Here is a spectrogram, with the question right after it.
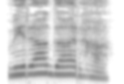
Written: ವಿರಾಗಾರ್ಹ

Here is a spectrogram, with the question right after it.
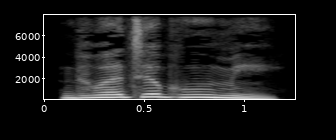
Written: ಧ್ವಜಭೂಮಿ

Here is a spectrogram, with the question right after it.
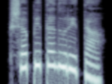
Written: ಕ್ಷಪಿತದುರಿತ

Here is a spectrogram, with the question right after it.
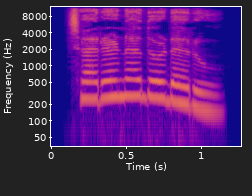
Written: ಚರಣದೊಡರು

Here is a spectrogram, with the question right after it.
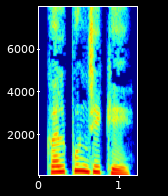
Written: ಕಲ್ಪುಂಜಿಕೆ

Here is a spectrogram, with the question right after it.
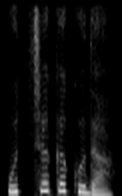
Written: ಉಚ್ಚಕಕುದ

